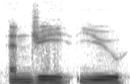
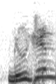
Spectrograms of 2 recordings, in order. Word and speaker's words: Nguyen: last name sometimes they'll pronounce it as you like when or like the name wen n-g-u-y-e-n it's i believe a vietnamese last name well yeah it's sort of like uh and i'm going to pronounce it wrong because that's kind of point but uh nguyen yeah nugent new win how do you that's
